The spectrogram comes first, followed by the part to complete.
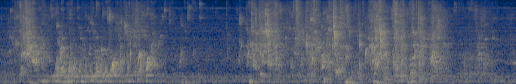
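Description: Water sloshing and splashing in a full bathtub as a person lying in it moves around, in two spells: the first from about half a second to three seconds in, the second from about five to nine seconds in, with quieter lapping between.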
